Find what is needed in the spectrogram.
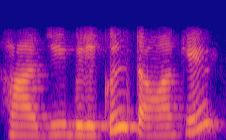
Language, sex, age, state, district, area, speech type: Sindhi, female, 45-60, Gujarat, Kutch, urban, conversation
